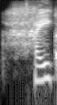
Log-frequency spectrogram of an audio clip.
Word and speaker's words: haiku: Is it Hakushu? I butchered that. The Japanese poetry. I can't remember how to pronounce it. – Haiku? – But it's just beautiful.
